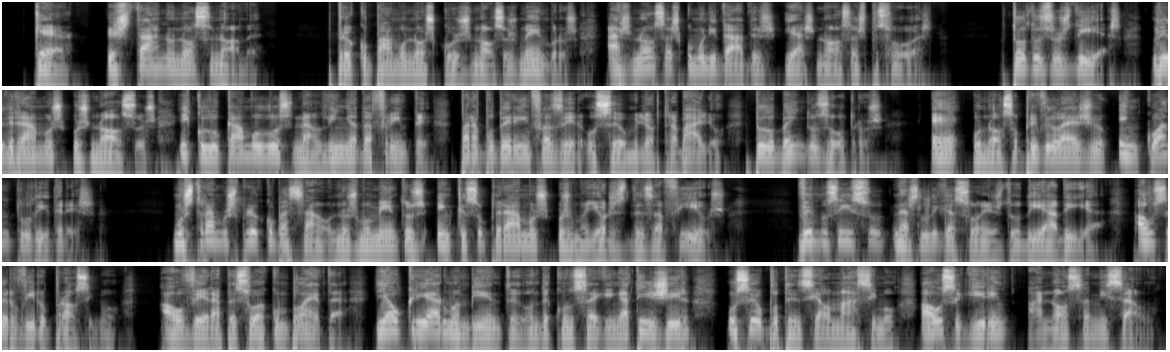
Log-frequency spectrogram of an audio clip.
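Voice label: European Portuguese; UHC Leadership Global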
